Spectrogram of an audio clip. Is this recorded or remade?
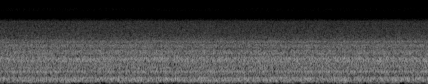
recorded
